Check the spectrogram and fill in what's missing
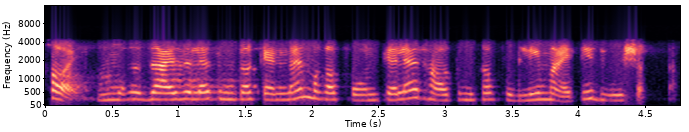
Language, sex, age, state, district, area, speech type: Goan Konkani, female, 45-60, Goa, Tiswadi, rural, conversation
